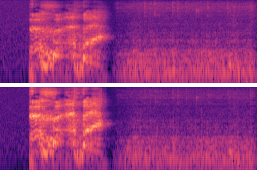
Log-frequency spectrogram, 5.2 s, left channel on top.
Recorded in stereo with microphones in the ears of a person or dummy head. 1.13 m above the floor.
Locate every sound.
0.6 s a cough: 55° right (ahead or behind), 1.0 m
2.2 s a crack: 75° left (ahead or behind), 7 m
